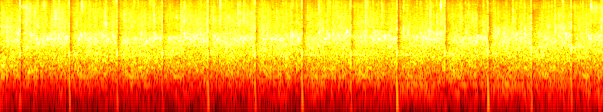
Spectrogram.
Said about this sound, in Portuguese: Quantos podem dar um aplauso a Deus por isso? Aleluia!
